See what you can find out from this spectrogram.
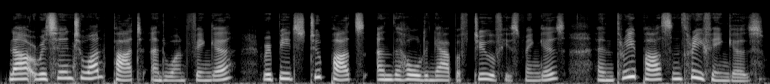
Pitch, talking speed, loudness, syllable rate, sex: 225 Hz, 200 wpm, -17 LUFS, 5.0 syllables/s, female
